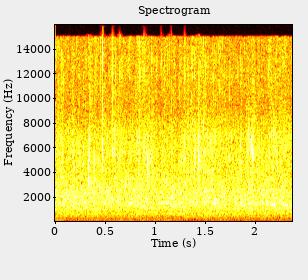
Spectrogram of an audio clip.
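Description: Cornflour-thickened chilli sauce boiling in a nonstick pan over high heat: a steady, even bubbling sizzle.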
